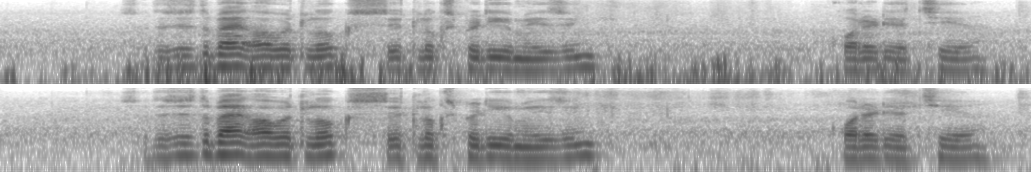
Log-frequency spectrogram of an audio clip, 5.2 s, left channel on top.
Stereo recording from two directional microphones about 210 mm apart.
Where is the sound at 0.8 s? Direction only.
5° left (ahead or behind).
